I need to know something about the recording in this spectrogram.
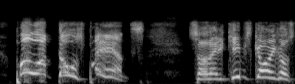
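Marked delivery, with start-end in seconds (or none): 0.2-1.5 excited, high live play-by-play sportscaster call. Re-creating the Super Bowl call of someone running on the field, do a Kevin Harlan impression. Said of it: "I'm going to do my best Kevin Harlan impression".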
